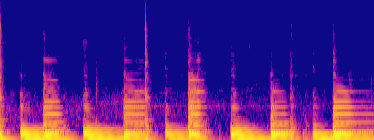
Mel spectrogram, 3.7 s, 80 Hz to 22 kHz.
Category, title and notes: Music > Solo instrument
Acoustic Guitar Oneshot Slice 69
acoustic guitar oneshot shorts, knocks, twangs, plucks, notes, chords recorded with sm57 through audiofuse interface, mastered with reaper using fab filter comp
oneshot, chord, notes, note, foley, sfx, pluck, twang, acoustic, guitar, fx, string, knock, strings, plucked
